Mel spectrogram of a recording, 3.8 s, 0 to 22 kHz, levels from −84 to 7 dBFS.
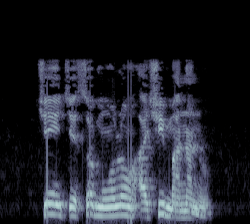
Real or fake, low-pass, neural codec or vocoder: real; 7.2 kHz; none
